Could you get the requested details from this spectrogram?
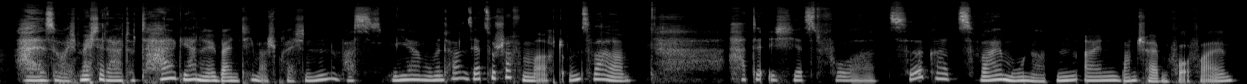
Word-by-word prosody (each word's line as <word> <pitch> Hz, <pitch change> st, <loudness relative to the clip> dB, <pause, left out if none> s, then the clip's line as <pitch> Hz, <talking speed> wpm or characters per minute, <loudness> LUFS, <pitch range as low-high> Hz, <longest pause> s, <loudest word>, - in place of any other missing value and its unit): Also, 185 Hz, -1 st, +4 dB
ich 160 Hz, +2 st, -5 dB
möchte 215 Hz, +2 st, +5 dB
da 180 Hz, -2 st, +2 dB
total 245 Hz, +10 st, 0 dB
gerne 220 Hz, -6 st, +4 dB
über 175 Hz, -2 st, +3 dB
ein 165 Hz, -1 st, 0 dB
Thema 190 Hz, -3 st, -3 dB
sprechen, 190 Hz, -, -3 dB
was 175 Hz, 0 st, -2 dB
mir 210 Hz, +3 st, +3 dB
momentan 205 Hz, +8 st, -1 dB
sehr 255 Hz, 0 st, -1 dB
zu 275 Hz, +3 st, 0 dB
schaffen 275 Hz, -, -1 dB
macht. 170 Hz, -, -4 dB
Und 215 Hz, +5 st, -2 dB
zwar 190 Hz, -10 st, 0 dB, 1.0 s
hatte 225 Hz, 0 st, -5 dB
ich 205 Hz, -2 st, -5 dB
jetzt 190 Hz, -1 st, -2 dB
vor 180 Hz, -2 st, -8 dB
circa 260 Hz, -2 st, -2 dB
2 200 Hz, -2 st, +4 dB
Monaten 180 Hz, 0 st, +1 dB
einen 185 Hz, 0 st, +1 dB
Bandscheibenvorfall. 160 Hz, +1 st, -1 dB
190 Hz, 135 wpm, -25 LUFS, 175-225 Hz, 1.0 s, möchte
